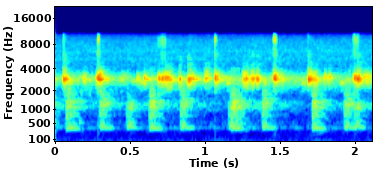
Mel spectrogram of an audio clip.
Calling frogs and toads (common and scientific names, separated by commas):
blacksmith tree frog (Boana faber), Cochran's lime tree frog (Sphaenorhynchus surdus), lesser tree frog (Dendropsophus minutus)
